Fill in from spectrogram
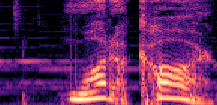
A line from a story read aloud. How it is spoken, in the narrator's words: cried John in amazement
